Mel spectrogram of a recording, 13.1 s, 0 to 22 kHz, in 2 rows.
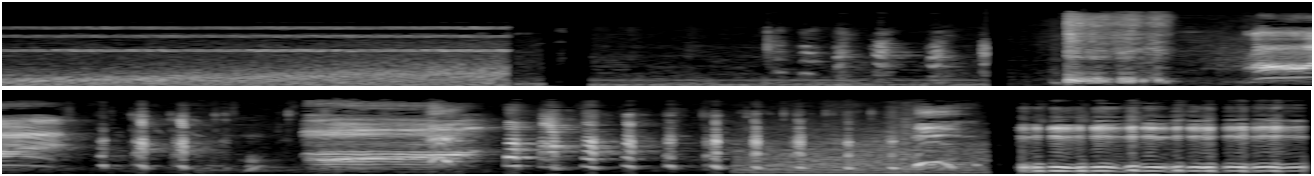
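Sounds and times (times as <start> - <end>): person laughing hard: 8.8 - 13.0.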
